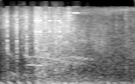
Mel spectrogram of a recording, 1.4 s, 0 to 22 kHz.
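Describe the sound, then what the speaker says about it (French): Grenades exploding in the Far Cry 3 map editor, a quick burst of close, loud detonations with crackling debris that fades into a rumbling tail. "Je vais lui mettre plein de grenades"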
